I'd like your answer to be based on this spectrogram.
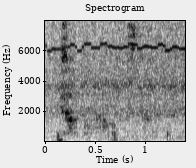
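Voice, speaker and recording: A man casually commentating his own gameplay, exclaiming at crashes and making self-mocking asides. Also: heavy background noise. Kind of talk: casual let's-play commentary.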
